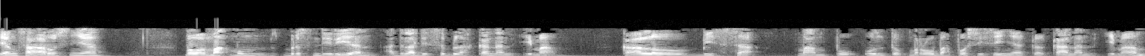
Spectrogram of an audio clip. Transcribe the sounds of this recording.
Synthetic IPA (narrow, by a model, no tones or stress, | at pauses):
jaŋsəɦaɾusɲa | bawamaʔmʊmbərsəndiɾiana̰dalahdisəbəlahkananimam | kalawbisa | mampuunt̪ʊk̚məɾobahposisiɲakəkananimam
